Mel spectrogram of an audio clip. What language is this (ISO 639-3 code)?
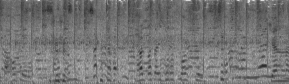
fil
